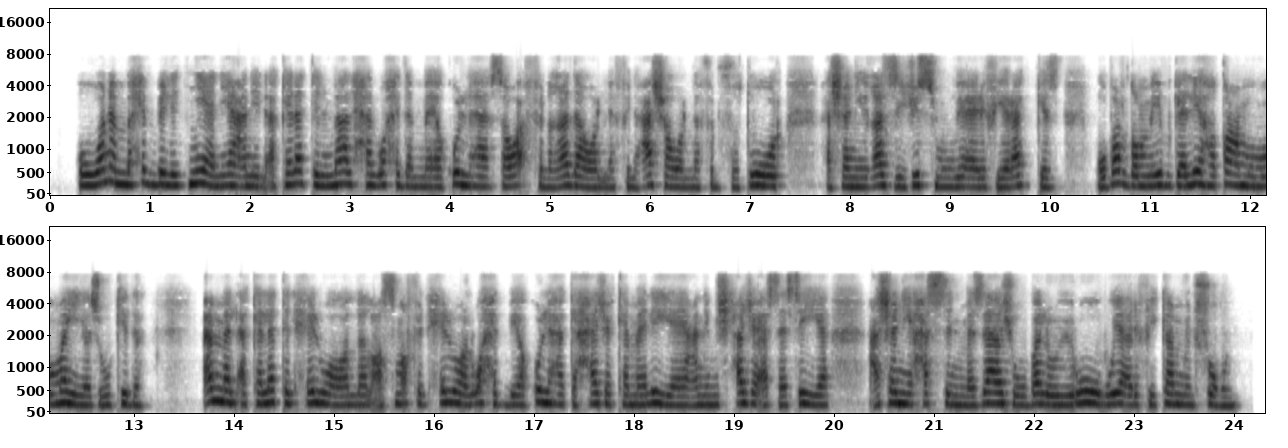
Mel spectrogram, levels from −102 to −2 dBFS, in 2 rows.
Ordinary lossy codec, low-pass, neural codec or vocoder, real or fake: AAC, 24 kbps; 19.8 kHz; none; real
